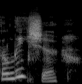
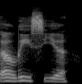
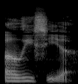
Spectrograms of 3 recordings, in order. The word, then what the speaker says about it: Alicia: I know it's spelled like Alicia, but it's Alicia. I promise you, it's pronounced Alicia.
